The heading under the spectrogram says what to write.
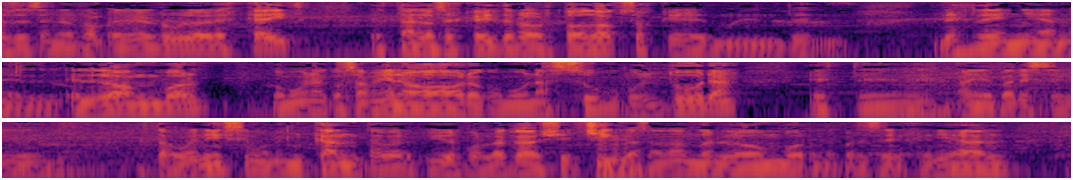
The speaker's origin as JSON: {"language": "Spanish", "region": "Buenos Aires", "country": "Argentina", "tie": "born or raised there", "said": "Yo cuando era chico, ellos eran mis ídolos. Yo cuando era chico en Buenos Aires, en mi cuarto"}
